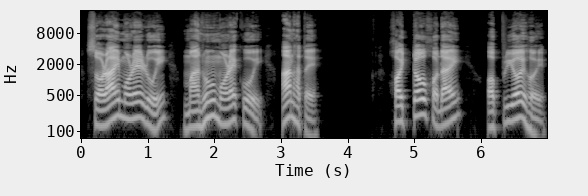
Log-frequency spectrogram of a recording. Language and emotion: Assamese, neutral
